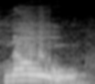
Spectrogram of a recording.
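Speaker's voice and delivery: sudden high cry of alarm. Real, not acted. Gamer yelps at the fire in alarm. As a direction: yelp as the fire flares.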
